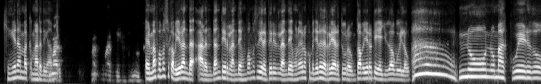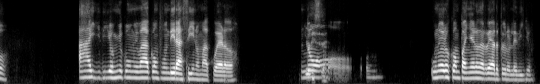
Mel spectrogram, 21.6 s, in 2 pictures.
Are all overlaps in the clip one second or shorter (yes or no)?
yes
